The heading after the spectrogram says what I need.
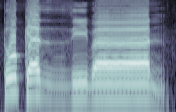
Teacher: zal ini salah satu huruf idlaq yang dia pelafalannya di ujung lidah kita menempel dengan gigi sari. Ya, maka gigi sari atas.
